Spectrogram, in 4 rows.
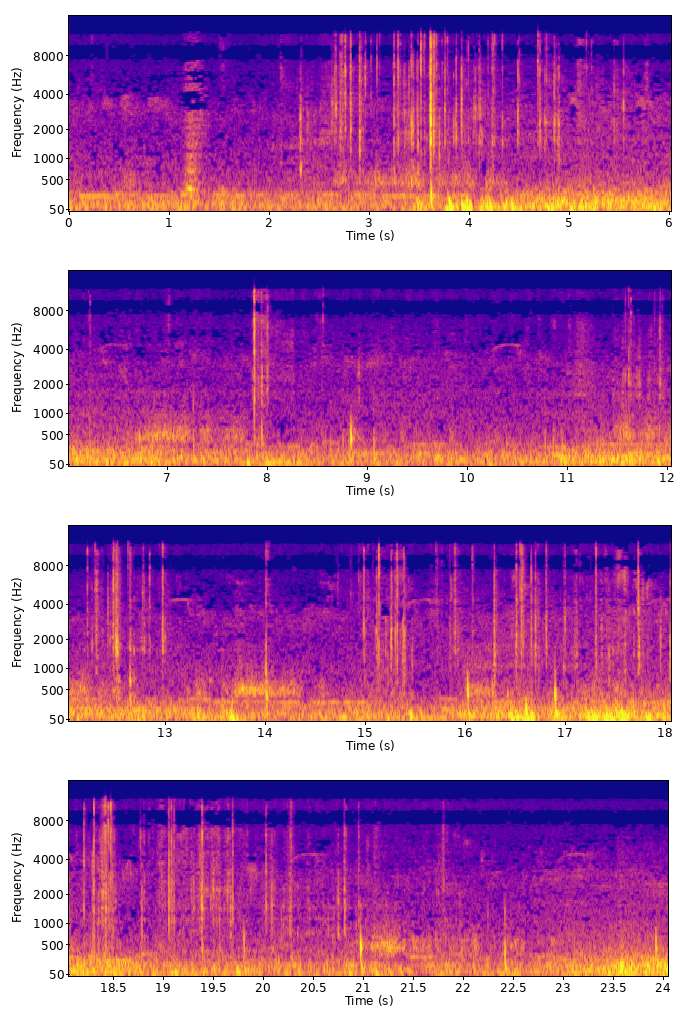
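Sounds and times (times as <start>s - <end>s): wind rumbling on microphone: 2.0s - 24.0s
small clicks and crackles: 2.1s - 6.4s, 7.8s - 9.1s, 11.2s - 13.3s, 14.7s - 22.6s.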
